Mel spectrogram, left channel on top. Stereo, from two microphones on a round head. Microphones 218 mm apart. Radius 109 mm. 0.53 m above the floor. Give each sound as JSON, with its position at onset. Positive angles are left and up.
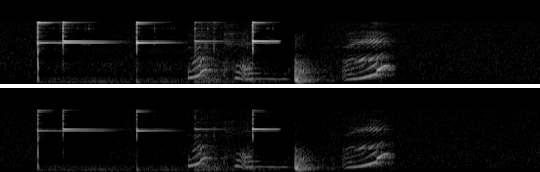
{"t": 0.4, "sound": "a bell", "side_deg": 45}
{"t": 1.9, "sound": "a child speaking", "side_deg": 30}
